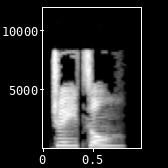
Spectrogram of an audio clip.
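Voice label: "追踪", Mandarin Chinese; chinese-flashcards; hsk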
